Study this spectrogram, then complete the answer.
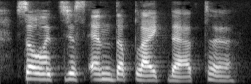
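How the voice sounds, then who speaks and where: A woman speaks in a Filipino accent. She keeps a fairly slow pace. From Philippines. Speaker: heavy metal musician. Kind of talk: casual chat. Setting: phone call. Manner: halting.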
